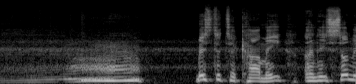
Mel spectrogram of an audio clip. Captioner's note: mooing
